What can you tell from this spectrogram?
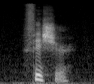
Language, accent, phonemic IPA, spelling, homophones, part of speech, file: English, US, /ˈfɪʃɚ/, fisher, fissure / phisher, noun, En-us-fisher.ogg
- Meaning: 1. A person who catches fish, especially for a living or for sport; a person engaging in the pastime of fishing 2. A North American marten-like mammal (Pekania pennanti), that has thick brown fur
